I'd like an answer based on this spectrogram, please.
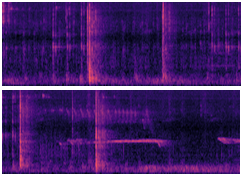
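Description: Four sharp clicks a second or two apart, then a person whistling one long, steady note a little past halfway and starting another near the end.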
